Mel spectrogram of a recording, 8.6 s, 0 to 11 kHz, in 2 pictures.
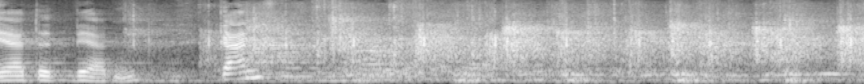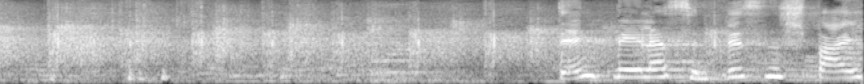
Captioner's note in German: Beifall BÜNDNIS 90/DIE GRÜNEN - Zuruf Freie Demokraten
